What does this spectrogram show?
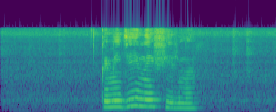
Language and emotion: Russian, neutral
